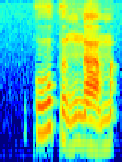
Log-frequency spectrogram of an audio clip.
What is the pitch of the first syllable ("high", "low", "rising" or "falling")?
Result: rising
